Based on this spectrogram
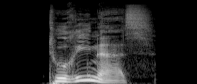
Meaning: genitive singular of Turiner
- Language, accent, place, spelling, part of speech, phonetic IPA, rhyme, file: German, Germany, Berlin, Turiners, noun, [tuˈʁiːnɐs], -iːnɐs, De-Turiners.ogg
